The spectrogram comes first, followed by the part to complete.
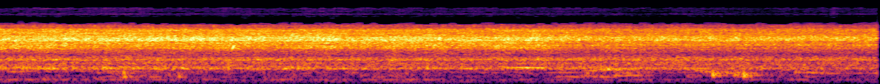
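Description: Raw mutton pieces with ginger-garlic paste sizzling steadily in hot oil in a pot.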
